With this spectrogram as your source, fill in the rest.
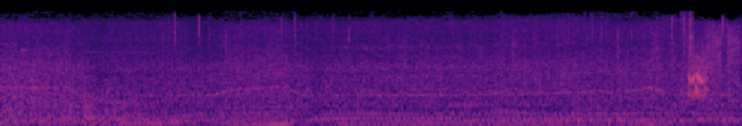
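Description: Tyres crunch over a rough dirt track.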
